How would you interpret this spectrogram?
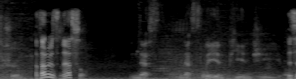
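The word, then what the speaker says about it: Nestlé: not LED isn't it I thought it was Nestle Nestle if you're in like France I hate it I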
